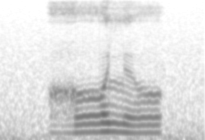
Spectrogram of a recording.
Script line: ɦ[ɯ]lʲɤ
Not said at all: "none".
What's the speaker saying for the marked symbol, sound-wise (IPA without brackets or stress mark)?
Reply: ɤ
